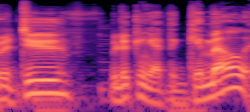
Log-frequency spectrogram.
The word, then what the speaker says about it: Gimel: we're looking at the gimmel it's the third Hebrew letter and this letter originally used to be pronounced as gum and if you look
